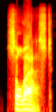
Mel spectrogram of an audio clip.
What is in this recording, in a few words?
"celeste", American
